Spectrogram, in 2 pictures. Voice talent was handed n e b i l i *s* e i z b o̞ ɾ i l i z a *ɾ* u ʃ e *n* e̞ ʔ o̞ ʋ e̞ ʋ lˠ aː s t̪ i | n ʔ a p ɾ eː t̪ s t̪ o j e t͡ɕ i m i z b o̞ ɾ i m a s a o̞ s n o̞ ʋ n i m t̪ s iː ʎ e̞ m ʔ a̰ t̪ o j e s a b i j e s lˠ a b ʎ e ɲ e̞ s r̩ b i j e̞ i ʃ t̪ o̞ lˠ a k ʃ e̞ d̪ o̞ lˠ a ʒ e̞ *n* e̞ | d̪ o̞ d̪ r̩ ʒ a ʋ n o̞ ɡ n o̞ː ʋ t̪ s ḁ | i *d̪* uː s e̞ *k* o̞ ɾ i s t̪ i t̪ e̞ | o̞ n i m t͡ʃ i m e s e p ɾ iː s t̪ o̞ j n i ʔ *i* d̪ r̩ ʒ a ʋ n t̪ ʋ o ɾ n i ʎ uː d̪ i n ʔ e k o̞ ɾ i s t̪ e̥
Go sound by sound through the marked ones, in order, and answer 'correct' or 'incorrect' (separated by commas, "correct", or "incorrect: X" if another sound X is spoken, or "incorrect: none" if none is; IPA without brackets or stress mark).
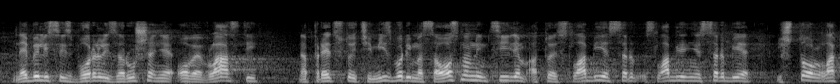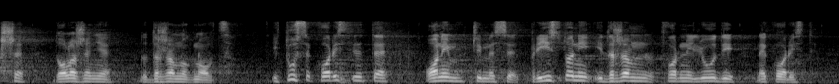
correct, correct, incorrect: ɲ, incorrect: ɲ, incorrect: t̪, correct, correct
